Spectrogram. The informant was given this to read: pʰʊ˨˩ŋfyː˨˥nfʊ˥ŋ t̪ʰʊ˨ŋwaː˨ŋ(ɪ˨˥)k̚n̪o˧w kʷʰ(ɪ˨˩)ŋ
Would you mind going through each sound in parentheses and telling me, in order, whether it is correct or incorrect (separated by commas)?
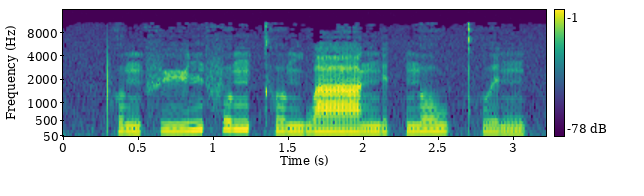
incorrect, correct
